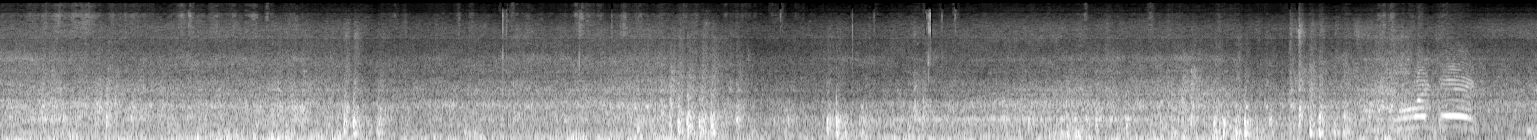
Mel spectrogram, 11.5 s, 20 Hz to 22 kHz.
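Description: Amrit Bharat Express 13698 Delhi–Gaya train running and overtaking a parcel train, a dense continuous rumble of wheels and carriage noise with occasional clatter and a brief squeal near the end, heard from inside.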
